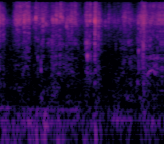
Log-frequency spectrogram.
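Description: Near silence, with a couple of faint short rustles or clicks about one and a half seconds in.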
